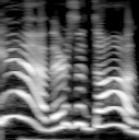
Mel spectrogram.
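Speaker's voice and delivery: play-acted sarcasm, pitched way up. Retelling own past answer to a visitor asking about a dog: imitating own sarcastic reply. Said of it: "I said it kind of, like, sarcastic".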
